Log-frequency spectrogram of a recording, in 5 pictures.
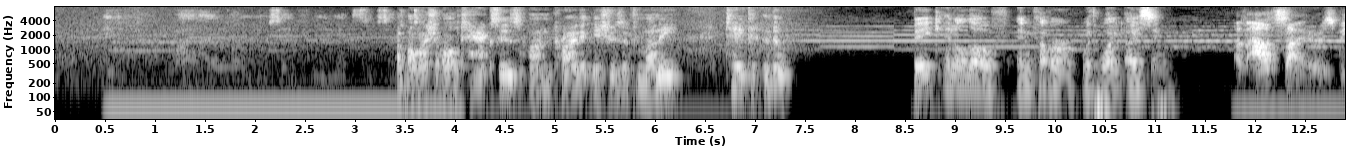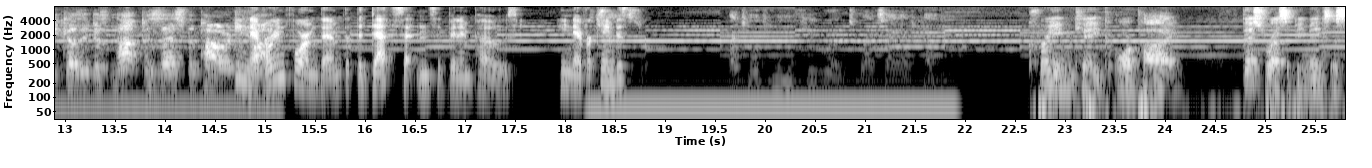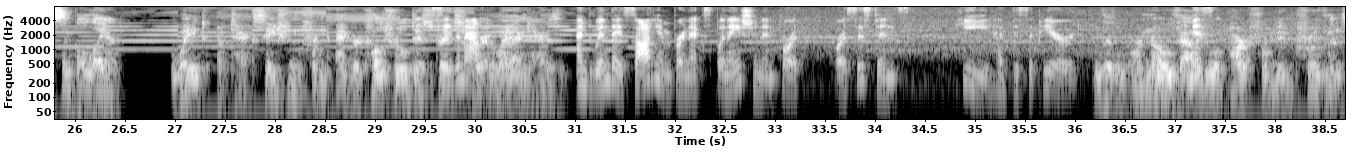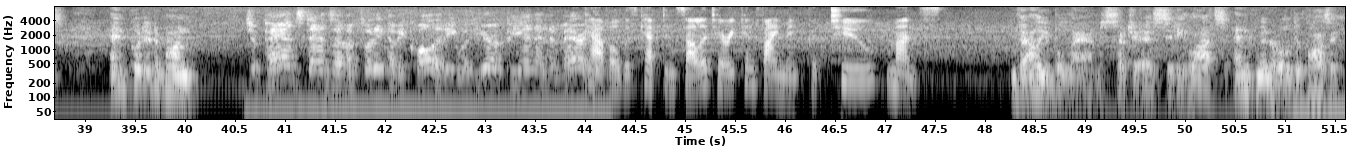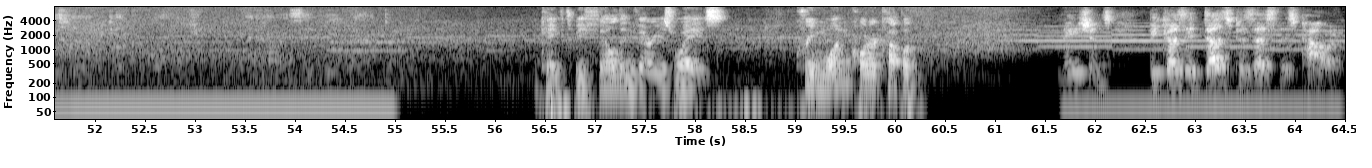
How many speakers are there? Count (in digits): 5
